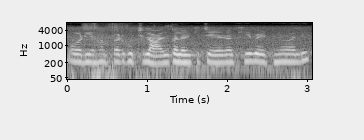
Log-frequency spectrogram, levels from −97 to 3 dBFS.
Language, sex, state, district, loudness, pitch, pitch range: Hindi, male, Madhya Pradesh, Dhar, -17 LUFS, 220 Hz, 210-225 Hz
